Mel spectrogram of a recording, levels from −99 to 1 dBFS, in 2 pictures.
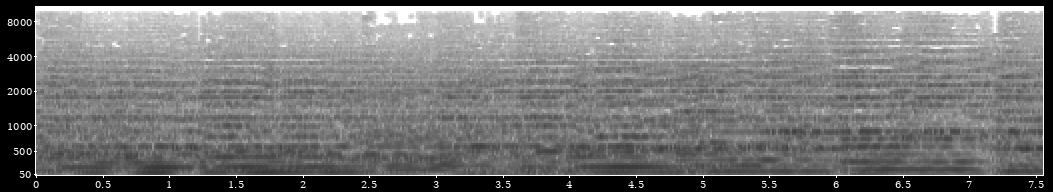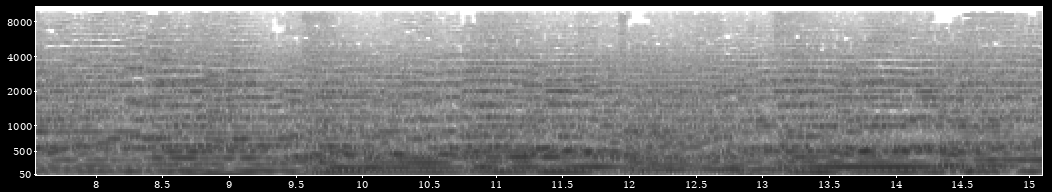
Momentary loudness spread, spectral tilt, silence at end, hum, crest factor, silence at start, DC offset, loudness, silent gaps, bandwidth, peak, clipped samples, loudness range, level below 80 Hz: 4 LU; -6.5 dB/octave; 0 s; none; 14 dB; 0 s; under 0.1%; -25 LUFS; none; 10 kHz; -12 dBFS; under 0.1%; 2 LU; -42 dBFS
